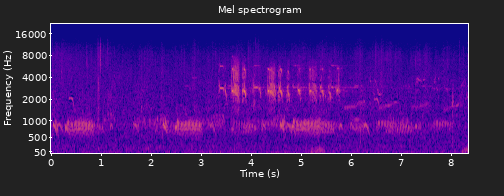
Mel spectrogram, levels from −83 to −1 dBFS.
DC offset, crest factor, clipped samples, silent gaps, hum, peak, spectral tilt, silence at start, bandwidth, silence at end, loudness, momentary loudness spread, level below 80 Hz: under 0.1%; 22 dB; under 0.1%; none; none; -20 dBFS; 0 dB/octave; 0 s; 16 kHz; 0 s; -39 LUFS; 17 LU; -66 dBFS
